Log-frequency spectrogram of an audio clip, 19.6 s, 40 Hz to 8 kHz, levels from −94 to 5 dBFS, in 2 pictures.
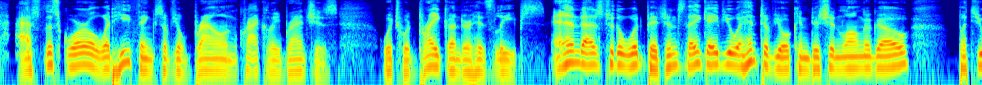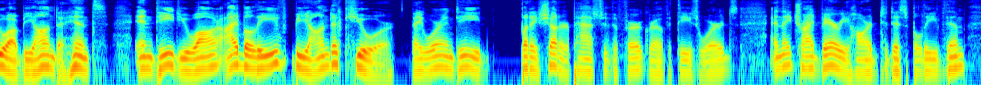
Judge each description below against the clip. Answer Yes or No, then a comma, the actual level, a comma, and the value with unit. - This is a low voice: Yes, low, 115 Hz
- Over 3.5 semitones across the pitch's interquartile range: Yes, average, 4.8 semitones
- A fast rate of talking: Yes, fast, 210 wpm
